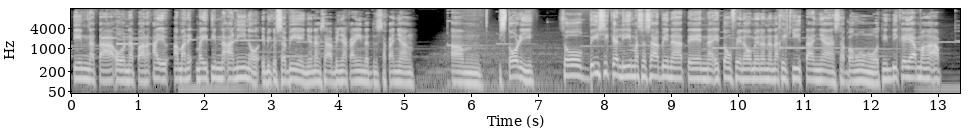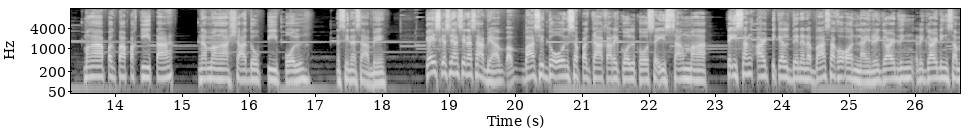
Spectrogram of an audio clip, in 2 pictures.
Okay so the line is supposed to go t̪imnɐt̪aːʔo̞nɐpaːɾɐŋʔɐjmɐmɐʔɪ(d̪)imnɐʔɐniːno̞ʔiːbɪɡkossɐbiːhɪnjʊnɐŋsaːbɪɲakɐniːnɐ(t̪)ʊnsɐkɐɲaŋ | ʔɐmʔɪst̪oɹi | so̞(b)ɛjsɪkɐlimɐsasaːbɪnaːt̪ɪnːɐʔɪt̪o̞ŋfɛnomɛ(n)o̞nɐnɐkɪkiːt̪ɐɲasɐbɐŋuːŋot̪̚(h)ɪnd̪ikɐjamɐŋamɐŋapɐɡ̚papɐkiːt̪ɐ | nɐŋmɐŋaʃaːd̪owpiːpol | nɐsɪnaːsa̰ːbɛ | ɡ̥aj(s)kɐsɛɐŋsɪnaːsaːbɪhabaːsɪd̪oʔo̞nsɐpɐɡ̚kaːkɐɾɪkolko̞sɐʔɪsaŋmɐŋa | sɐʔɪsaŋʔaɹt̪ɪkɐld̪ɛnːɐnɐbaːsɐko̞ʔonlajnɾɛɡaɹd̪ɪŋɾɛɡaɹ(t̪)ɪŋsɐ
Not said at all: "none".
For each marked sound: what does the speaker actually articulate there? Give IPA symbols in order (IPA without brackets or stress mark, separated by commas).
t̪, d̪, b, n, h, s, d̪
